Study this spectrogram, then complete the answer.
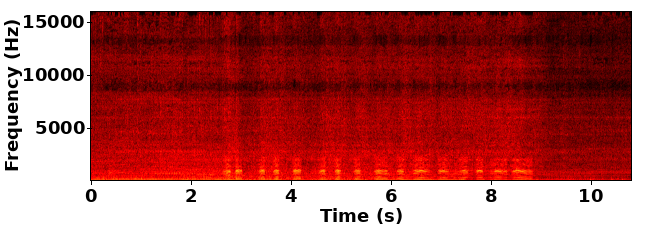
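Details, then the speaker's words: Poulan Wild Thing 2375 chainsaw after replacing gas lines and primer bulb, first run with the throttle raised: revs surge and sag about twice a second and it runs hot. Carb high/low mixture still needs adjusting. Bogging, carburetor mixture. "Running hot because of I had to raise up the throttle. Anytime you hear that bogging, it means you still need to adjust."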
